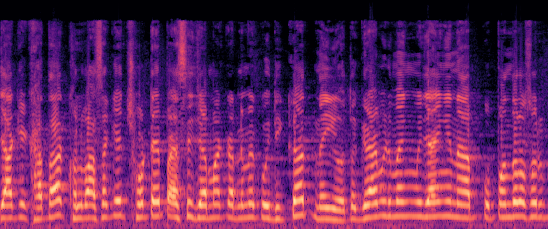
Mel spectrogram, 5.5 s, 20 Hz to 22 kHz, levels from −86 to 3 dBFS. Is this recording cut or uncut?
uncut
